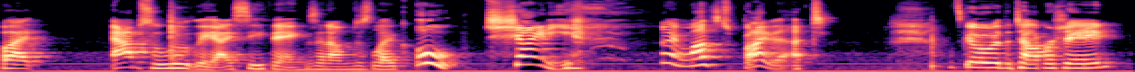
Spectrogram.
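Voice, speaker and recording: A woman's voice: medium pitch, sing-song, measured pace, sharp tone, slight background noise. A woman in her late forties chatting casually through a makeup tutorial, rambling and laughing often. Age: 40s. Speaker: beauty vlogger.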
